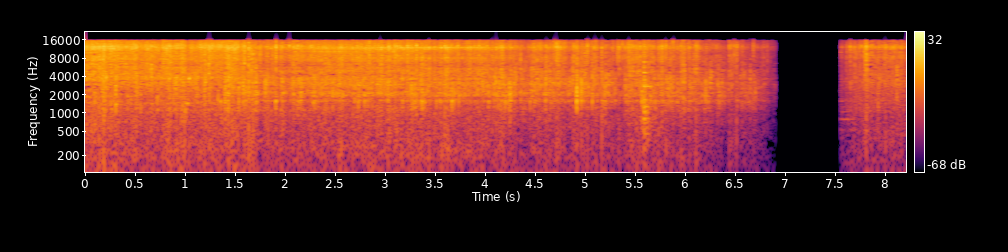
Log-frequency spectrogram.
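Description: Sausage sizzling and frying in hot oil in a pan, a steady dense crackle with occasional clinks of utensils, running loud and close before a brief cut of silence near the end.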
